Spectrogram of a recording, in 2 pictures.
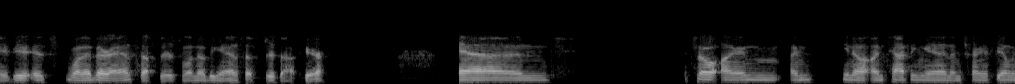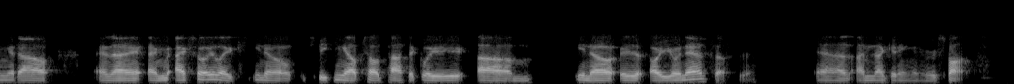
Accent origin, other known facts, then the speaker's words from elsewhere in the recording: New York City, New York, United States; And my first several weeks I was new to sheep herding growing up in New York City.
